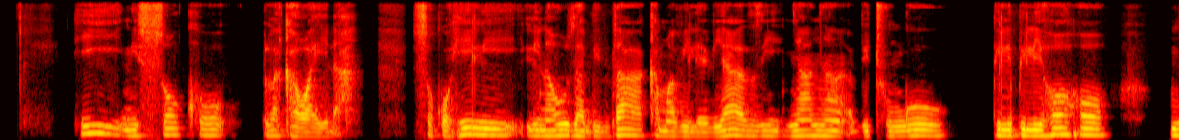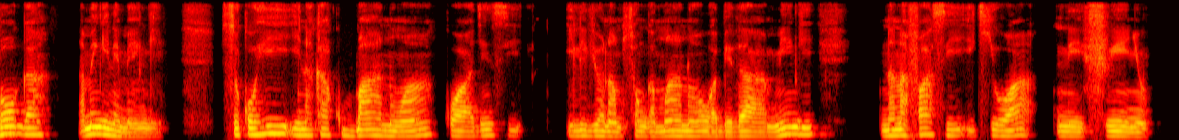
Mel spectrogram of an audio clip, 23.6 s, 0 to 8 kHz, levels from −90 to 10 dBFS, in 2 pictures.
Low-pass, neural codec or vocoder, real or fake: 7.2 kHz; none; real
